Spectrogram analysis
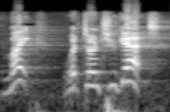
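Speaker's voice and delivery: slow, loud, exasperated retort. Retold or imitated. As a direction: spell it out to a dense coworker, annoyed.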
